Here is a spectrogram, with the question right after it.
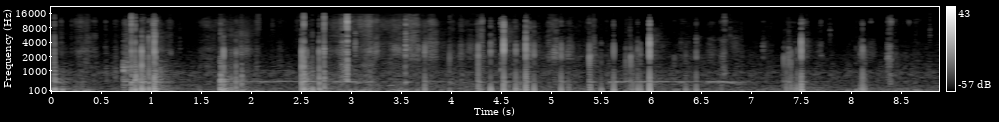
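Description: A CremaNovi paperboard chocolate spread tub with a plastic lid sits on a table and is then lifted while fingertips tap and scratch its lid and sides. Sharp, dry taps with bright clicky tops are scattered between soft scratching and crinkly rustles, with a faint steady tone near 500 Hz at times. Each tap dies away almost instantly.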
